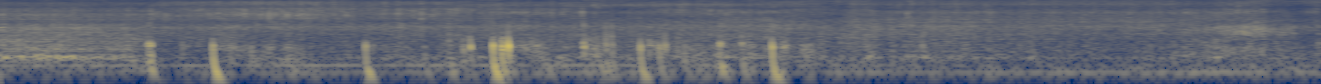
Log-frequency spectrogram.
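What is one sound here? Water sprays from a hose and splashes onto leaves and soil.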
